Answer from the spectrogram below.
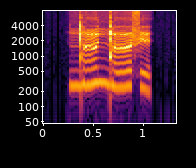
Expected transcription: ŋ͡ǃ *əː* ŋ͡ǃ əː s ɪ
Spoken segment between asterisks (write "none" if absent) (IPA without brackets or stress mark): ə̃ː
